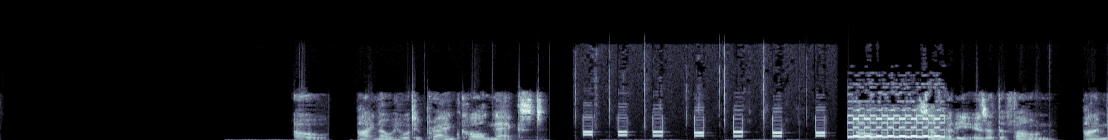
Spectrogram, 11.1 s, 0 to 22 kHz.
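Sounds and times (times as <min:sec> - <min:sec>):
touch-tone keypad beeps: 0:05.8 - 0:09.5
telephone ringing electronic trill: 0:08.5 - 0:09.5.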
